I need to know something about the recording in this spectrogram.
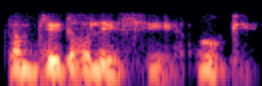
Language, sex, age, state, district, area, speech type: Marathi, male, 30-45, Maharashtra, Sangli, urban, conversation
